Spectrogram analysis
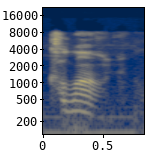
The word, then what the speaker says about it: cologne: So just like hotel, the accent goes at the end of the word. Cologne.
